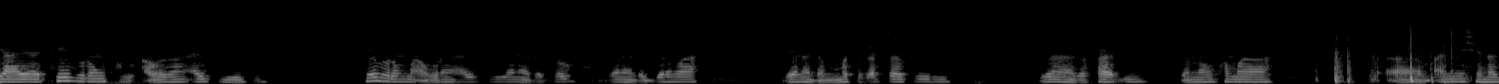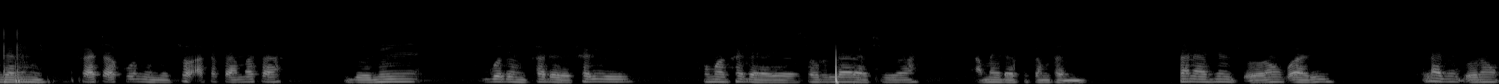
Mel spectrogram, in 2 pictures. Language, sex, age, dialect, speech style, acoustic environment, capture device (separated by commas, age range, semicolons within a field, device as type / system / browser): Hausa, male, 25-34, Nigeria - Nigerian Standard, happy, nature; silence, mobile / Linux / Chrome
